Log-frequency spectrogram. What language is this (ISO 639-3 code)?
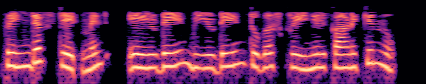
mal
